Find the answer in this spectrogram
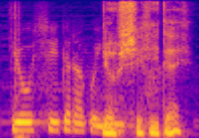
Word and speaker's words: Yoshihide: Yoshihide.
